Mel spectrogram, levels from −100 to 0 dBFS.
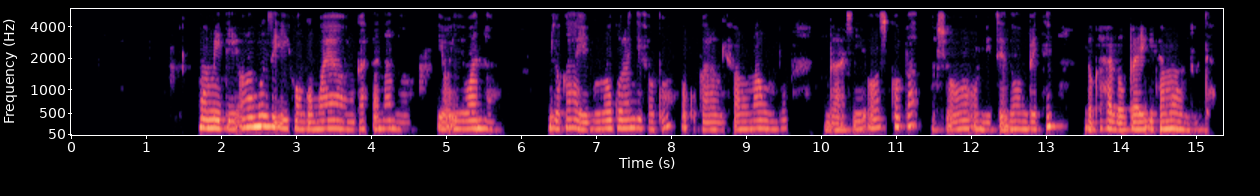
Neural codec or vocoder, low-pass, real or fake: none; 5.4 kHz; real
